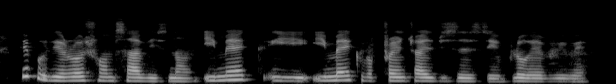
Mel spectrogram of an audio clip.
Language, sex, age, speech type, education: Nigerian Pidgin, female, 15-29, spontaneous, tertiary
